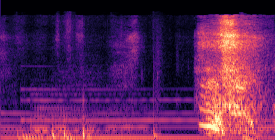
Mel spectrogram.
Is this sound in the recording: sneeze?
yes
